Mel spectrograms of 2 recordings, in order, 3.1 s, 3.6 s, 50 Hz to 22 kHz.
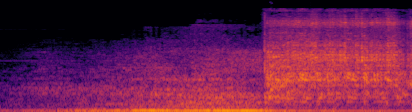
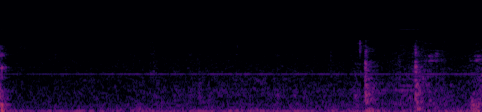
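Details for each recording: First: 2013 CFMOTO Z6 with corroded relays: starter cranks at a steady rhythm, then a sharp hiss; engine spins but never fires. Fuel pump relay pulled, no power on orange wire while cranking; cranks but no fuel pump power. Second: 2013 CFMOTO Z6 during fuel pump troubleshooting after relay corrosion cleanup, power cutting out after about five seconds, suspected short: faint sharp clicks about half a second apart in a quiet room; fuel injector clicking, opening and working.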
